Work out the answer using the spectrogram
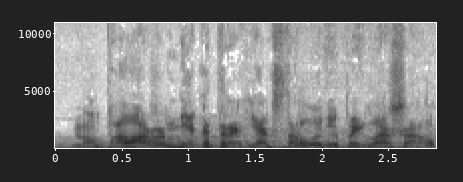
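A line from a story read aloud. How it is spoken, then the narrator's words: Big-bellied man grumbling. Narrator (Russian): проворчал Орвар, большое брюхо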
